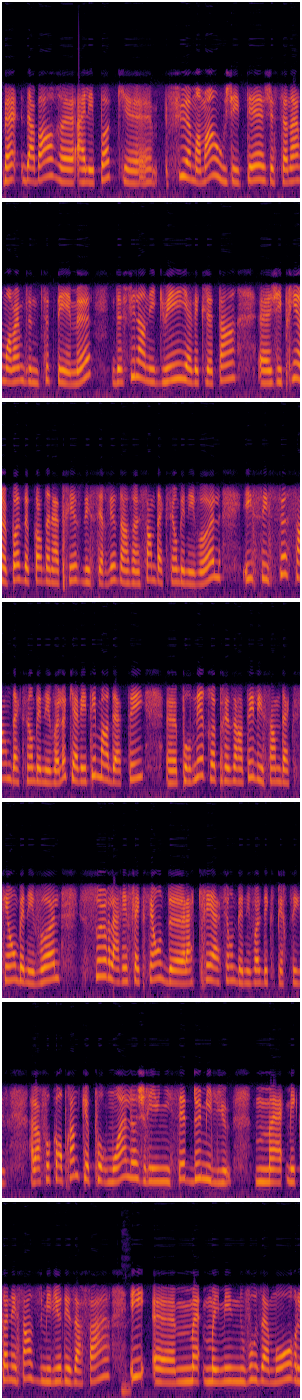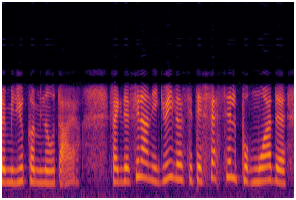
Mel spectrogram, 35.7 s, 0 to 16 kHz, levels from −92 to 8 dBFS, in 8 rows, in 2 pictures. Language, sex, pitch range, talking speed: French, female, 210-245 Hz, 175 wpm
